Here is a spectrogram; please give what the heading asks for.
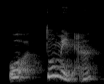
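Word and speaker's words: اؤتمن: The next word shown here, u'tumina, and it is pronounced this way because it is a passive form 8 verb.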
